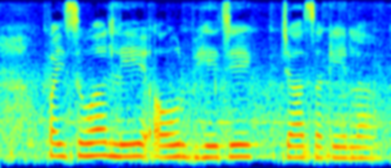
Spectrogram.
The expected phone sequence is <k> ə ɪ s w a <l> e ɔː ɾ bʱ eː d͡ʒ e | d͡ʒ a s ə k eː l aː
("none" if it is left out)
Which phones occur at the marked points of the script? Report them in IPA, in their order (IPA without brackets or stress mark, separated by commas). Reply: p, l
